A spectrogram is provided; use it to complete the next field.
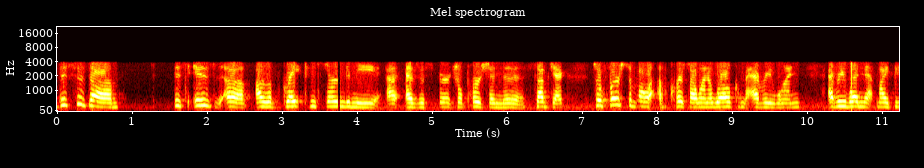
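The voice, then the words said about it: Slightly raspy voice. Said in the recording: “recovering from a cold, so my voice hopefully won't get too raspy ... just a little bit of raspiness”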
